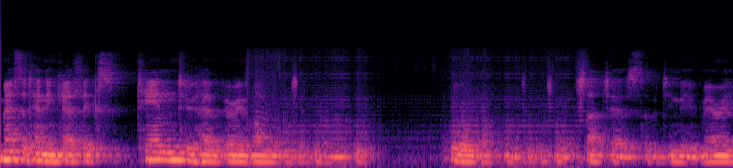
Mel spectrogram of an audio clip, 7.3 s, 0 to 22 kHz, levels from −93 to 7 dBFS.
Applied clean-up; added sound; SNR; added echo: neural separator model SepFormer DNS4.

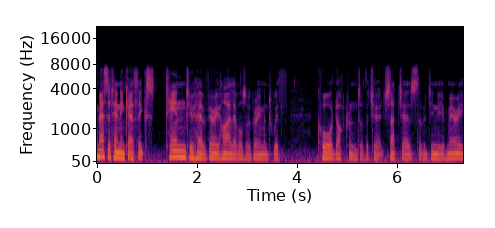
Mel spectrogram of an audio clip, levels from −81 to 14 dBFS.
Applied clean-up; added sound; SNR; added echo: none; none; none; none.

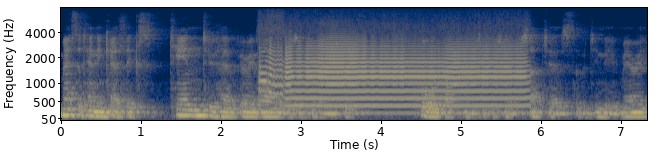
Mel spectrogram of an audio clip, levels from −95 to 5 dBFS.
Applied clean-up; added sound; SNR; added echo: none; Trumpet; -1 dB; reverberation time 0.8 s.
